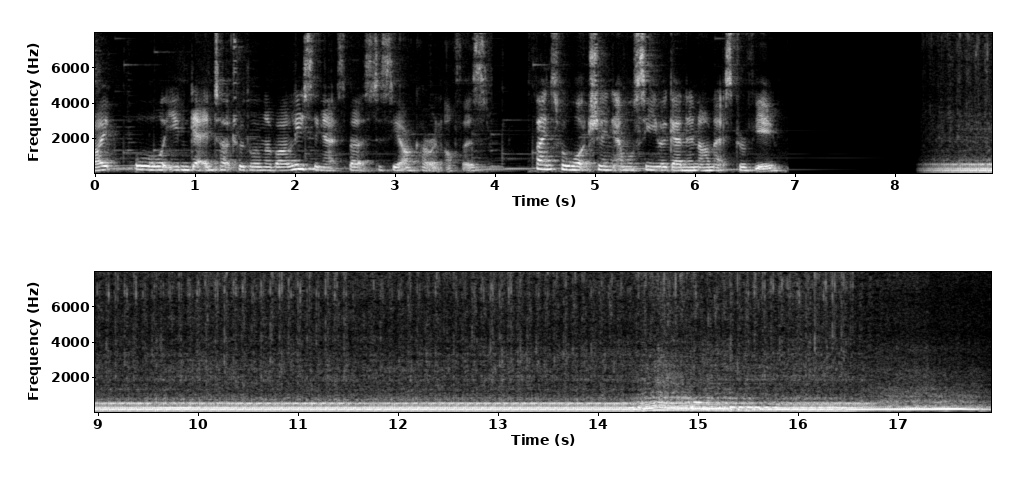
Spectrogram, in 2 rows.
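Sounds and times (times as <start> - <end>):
car engine idling and revving: 8.3 - 17.9.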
